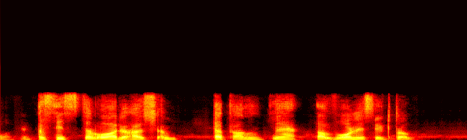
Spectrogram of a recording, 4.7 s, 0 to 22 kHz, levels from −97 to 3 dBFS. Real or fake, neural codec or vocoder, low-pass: fake; codec, 16 kHz, 1 kbps, FreqCodec, larger model; 7.2 kHz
